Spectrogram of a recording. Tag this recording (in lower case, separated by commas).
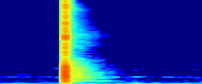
explosion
